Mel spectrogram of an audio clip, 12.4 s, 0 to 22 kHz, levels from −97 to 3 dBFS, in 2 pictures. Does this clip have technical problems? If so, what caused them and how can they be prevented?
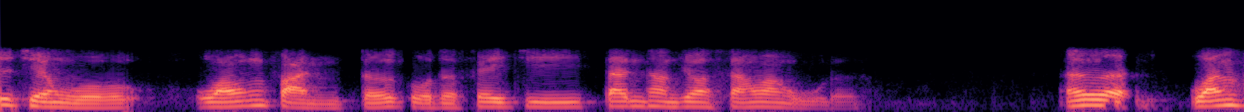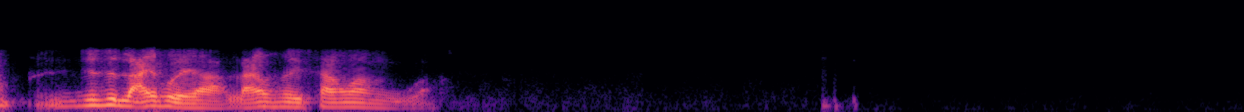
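Yes. Throughout the clip the speech has been squeezed through Opus voice compression at a very low rate, which fits a bitrate of about 8 kbps in its narrowband SILK mode. At that budget the coder drops everything above about 4.4 kHz and describes the voice's excitation only coarsely, so the speech sounds muffled and telephone-like, with a hoarse, slightly robotic roughness from the heavy coding damage. To prevent it, give the encoder a higher bitrate so it can keep wideband or fullband audio.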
